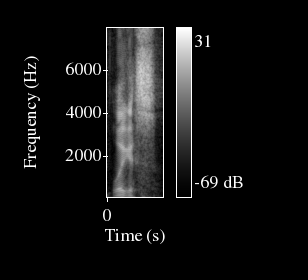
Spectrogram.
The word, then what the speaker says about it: Ligas: Ligus. Ligus. L I G A S. Okay. Nobody ever pronounced it the first first round ever.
